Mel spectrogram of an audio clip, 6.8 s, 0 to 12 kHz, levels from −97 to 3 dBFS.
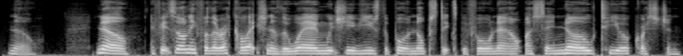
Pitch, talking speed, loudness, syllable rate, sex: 165 Hz, 230 wpm, -19 LUFS, 5.9 syllables/s, female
